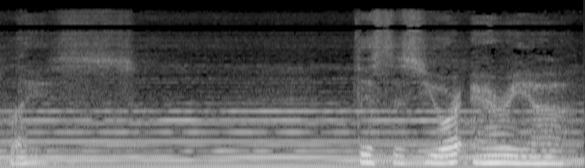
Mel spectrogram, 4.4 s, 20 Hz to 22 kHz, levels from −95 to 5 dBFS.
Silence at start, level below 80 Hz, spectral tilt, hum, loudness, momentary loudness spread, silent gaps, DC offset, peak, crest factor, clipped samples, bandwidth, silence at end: 0 s; -30 dBFS; -8 dB/octave; none; -19 LUFS; 11 LU; none; under 0.1%; -2 dBFS; 14 dB; under 0.1%; 16.5 kHz; 0 s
